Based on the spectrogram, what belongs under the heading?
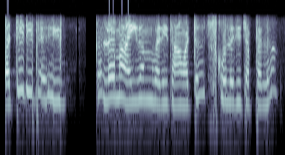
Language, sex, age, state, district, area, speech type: Sindhi, female, 18-30, Rajasthan, Ajmer, urban, conversation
